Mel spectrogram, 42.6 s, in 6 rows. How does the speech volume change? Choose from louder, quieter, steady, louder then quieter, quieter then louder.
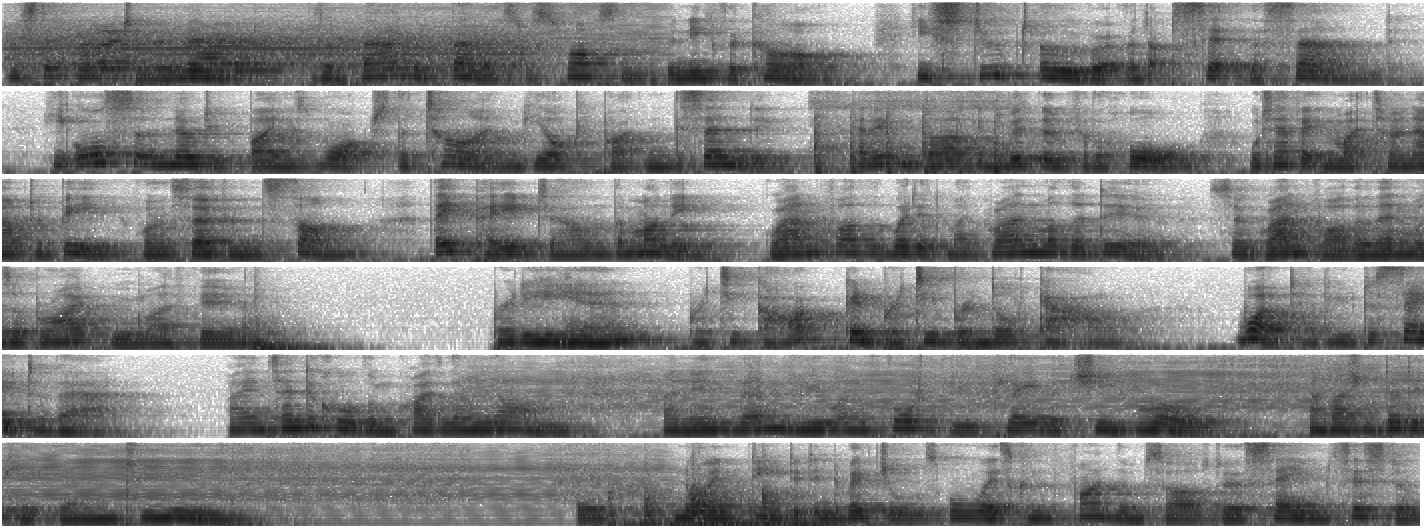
steady.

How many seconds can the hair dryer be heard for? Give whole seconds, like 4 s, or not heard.
3 s.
